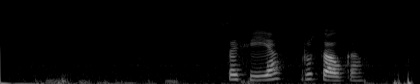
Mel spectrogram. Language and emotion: Russian, neutral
